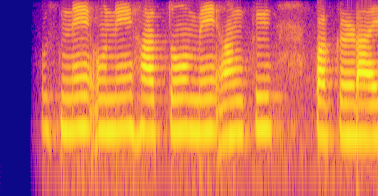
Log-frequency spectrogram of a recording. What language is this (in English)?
Hindi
